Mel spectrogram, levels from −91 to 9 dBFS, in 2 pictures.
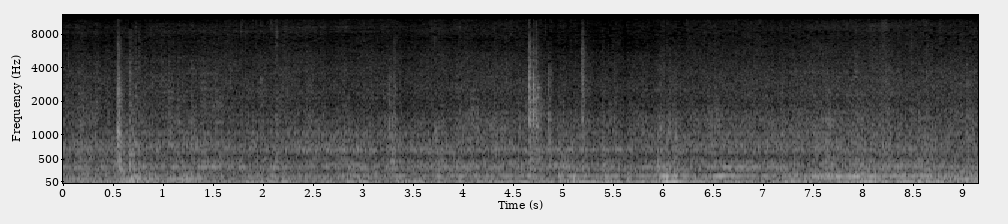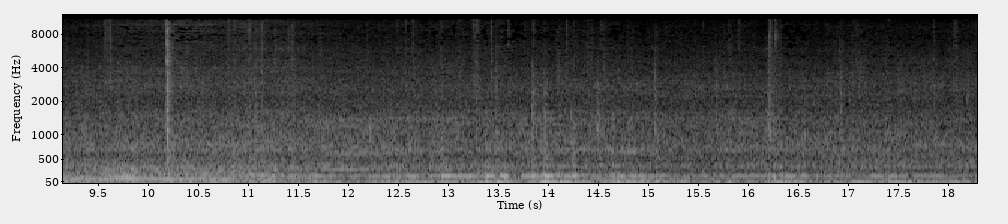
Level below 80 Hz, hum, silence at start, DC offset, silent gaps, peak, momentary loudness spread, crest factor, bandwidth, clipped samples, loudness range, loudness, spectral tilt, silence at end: -38 dBFS; none; 0 s; under 0.1%; none; -12 dBFS; 8 LU; 22 dB; 11.5 kHz; under 0.1%; 5 LU; -36 LUFS; -6 dB/octave; 0 s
